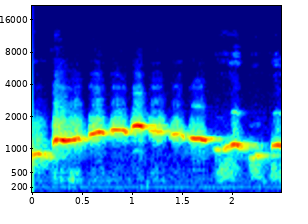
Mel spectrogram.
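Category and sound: whistled melody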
